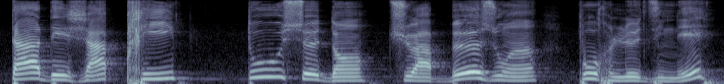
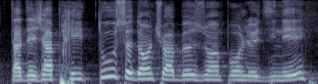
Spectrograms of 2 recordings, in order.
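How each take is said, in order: First: The sentence is said more slowly. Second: The sentence is said at a normal, quicker pace.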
